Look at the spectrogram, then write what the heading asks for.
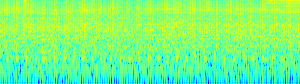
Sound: engine rumbling

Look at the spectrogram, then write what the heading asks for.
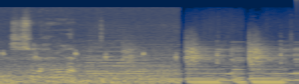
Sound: car honks; intense music

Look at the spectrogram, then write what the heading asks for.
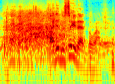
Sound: audience laughing

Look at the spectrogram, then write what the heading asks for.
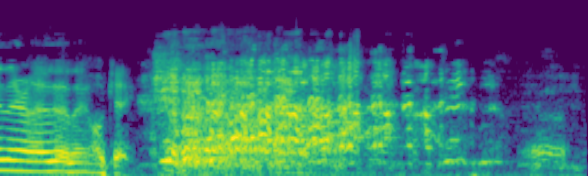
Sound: sound of laughter from audience

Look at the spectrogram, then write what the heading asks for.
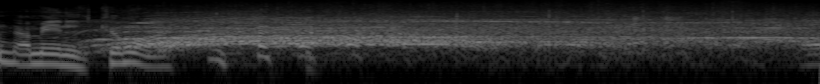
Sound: crowd cheers

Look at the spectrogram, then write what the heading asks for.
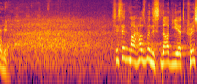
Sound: audience laughing

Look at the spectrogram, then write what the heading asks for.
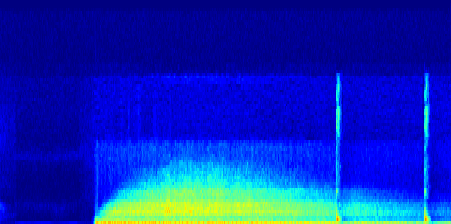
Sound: gong

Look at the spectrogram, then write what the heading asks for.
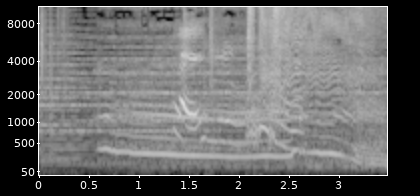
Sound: both moaning

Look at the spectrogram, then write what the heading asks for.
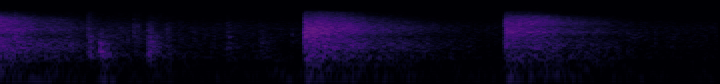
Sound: gunshot; gunshot

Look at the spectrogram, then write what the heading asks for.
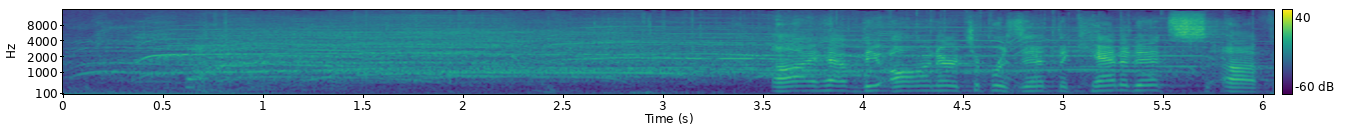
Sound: applause

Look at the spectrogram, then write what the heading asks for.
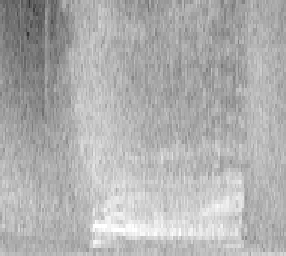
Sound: roars

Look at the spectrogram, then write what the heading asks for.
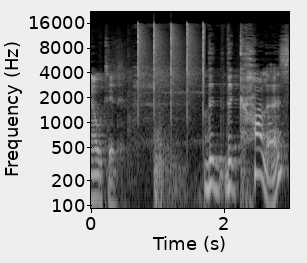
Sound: stove clicking

